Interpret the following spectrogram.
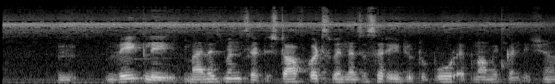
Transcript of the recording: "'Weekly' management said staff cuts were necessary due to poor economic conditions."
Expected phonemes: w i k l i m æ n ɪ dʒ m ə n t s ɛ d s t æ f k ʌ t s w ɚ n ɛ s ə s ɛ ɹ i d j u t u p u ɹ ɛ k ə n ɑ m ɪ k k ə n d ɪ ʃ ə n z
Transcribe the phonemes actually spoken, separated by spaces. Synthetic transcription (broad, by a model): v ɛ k l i m æ n ɪ dʒ m ə n t s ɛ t s t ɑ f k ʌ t s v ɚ n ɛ s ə s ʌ ɹ i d j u t u p u ɹ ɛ k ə n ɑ m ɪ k k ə n d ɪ ʃ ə n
